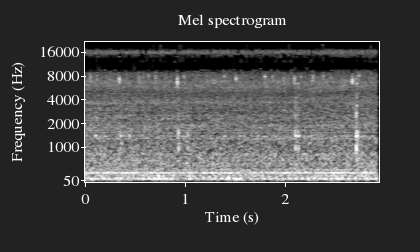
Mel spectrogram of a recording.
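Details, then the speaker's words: Mercury Grand Marquis idling with a steady hum and faint, uneven light knocks from worn belt idler pulley and tensioner; tensioner visibly moving; both replaced. "So if you're hearing this noise, most likely your idler pulley and your tensioner. If you look, you can see that tensioner moving around, which is causing that knocking noise."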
